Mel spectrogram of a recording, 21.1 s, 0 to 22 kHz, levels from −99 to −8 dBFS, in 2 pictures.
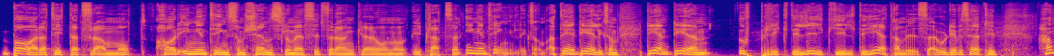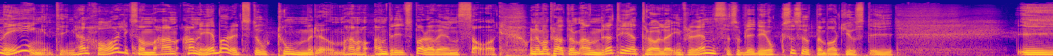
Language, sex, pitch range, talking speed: Swedish, male, 105-140 Hz, 200 wpm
